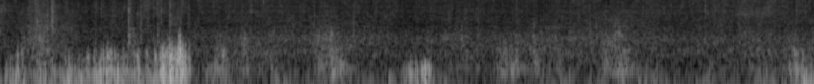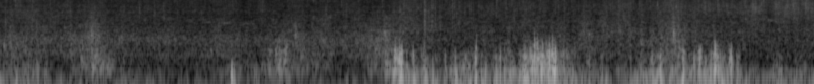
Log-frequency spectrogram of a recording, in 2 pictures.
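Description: Wind buffeting the microphone in gusts, loudest in the first two seconds and again from about twelve seconds in, over a lower steady rush of wind.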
